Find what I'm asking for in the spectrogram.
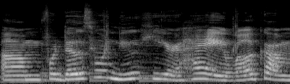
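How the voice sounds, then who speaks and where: With a French accent, a woman talks at a moderate pace with ordinary pitch variation, over noticeable background noise and audible room echo. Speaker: writer and lifestyle vlogger. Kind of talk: casual vlog monologue. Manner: casual with frequent fillers.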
